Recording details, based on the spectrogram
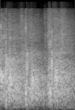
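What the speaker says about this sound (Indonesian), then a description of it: "Tepuk konsentrasi." A group of teachers at a coaching workshop does a quick rhythmic concentration clap, with a few sharp, close claps in a tight pattern over less than a second.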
